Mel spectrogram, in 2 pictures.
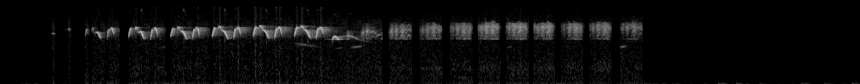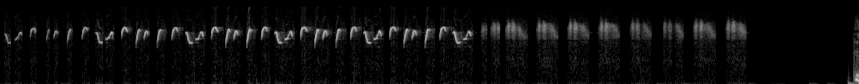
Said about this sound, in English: Today's call was the Victorin's Warbler.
